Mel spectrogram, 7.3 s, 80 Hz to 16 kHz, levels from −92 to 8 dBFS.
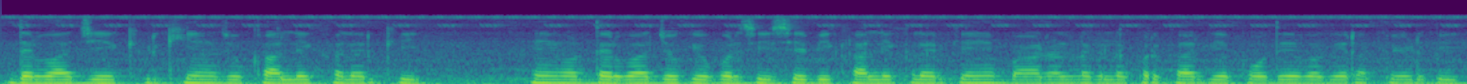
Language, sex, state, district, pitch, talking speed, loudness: Hindi, male, Rajasthan, Bikaner, 145 Hz, 210 wpm, -16 LUFS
